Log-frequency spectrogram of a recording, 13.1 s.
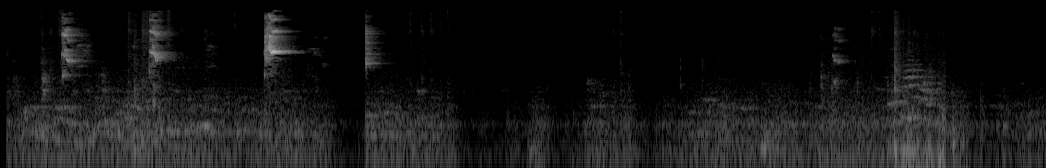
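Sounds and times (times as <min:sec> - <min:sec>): small bird chirping: 0:03.3 - 0:04.8, 0:10.2 - 0:10.9.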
